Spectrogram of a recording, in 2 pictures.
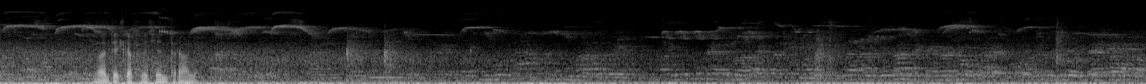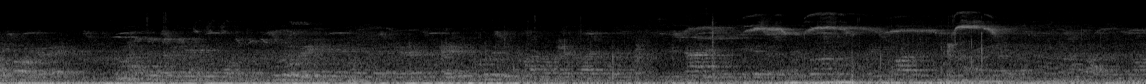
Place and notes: Ambience of the village, people chatting, car passing, birds.
(Binaural: Dpa4060 into Shure FP24 into Sony PCM-D100)
Serra De Conti AN, Italy, 26 May 2018, 10:06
